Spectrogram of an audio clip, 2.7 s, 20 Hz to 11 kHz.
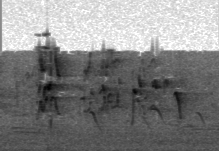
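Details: Black-faced cuckooshrike, recorded 11 August 2011, giving a few short, high, slurred chirping notes in loose bursts, over a steady background hiss.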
